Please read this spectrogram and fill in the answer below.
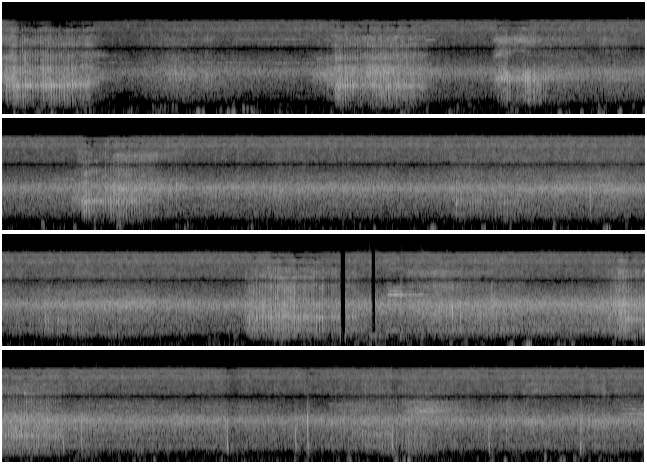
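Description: A sleeping person snoring, breathy snores every few seconds at uneven intervals over a steady background hiss.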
